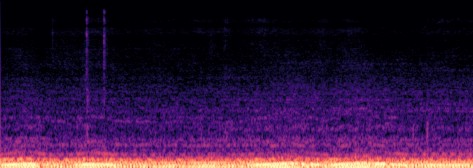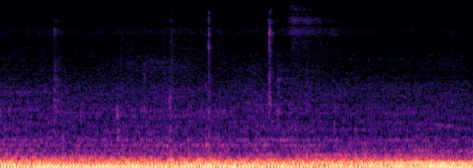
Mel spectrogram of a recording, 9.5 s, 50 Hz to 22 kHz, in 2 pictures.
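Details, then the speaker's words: 1979 Porsche 930 that had stalled, after swapping in working fuel pump relays, while driving: steady even engine drone with road rumble, no stumbling or cutting out; normal running. "yeah seems to be driving yeah and uh engine sounds good"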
